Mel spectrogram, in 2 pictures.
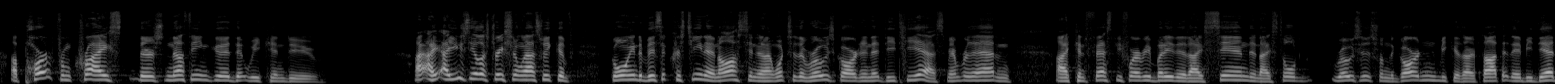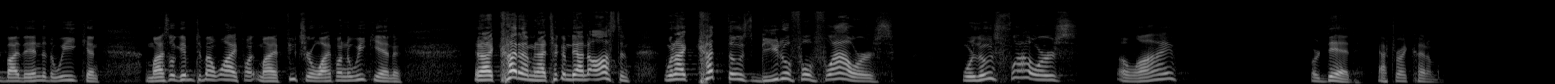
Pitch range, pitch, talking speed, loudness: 155-215 Hz, 185 Hz, 205 wpm, -31 LUFS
